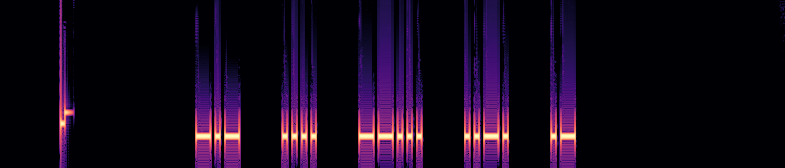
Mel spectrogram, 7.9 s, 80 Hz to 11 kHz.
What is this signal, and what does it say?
Morse code, heard as a keyed tone, about 25 wpm, spaced as for 14 wpm, 700 Hz. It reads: KH7FA
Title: USA Call Signs - 5 Characters - 3x Character Spacing - 25wpm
